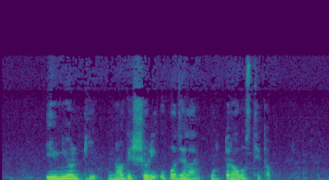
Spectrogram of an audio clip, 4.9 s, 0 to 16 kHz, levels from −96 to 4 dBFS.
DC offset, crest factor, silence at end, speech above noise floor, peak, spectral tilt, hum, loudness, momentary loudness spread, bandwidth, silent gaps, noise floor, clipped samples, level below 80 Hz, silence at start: under 0.1%; 16 dB; 0.9 s; 39 dB; -8 dBFS; -8 dB/octave; none; -22 LUFS; 17 LU; 11 kHz; none; -60 dBFS; under 0.1%; -56 dBFS; 0.7 s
